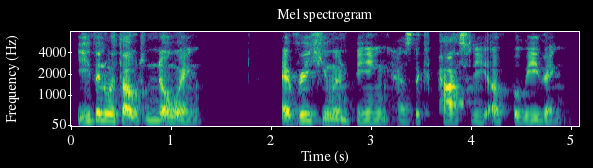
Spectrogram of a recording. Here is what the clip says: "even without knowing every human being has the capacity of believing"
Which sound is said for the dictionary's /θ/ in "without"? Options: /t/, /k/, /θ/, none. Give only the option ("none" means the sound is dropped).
/θ/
